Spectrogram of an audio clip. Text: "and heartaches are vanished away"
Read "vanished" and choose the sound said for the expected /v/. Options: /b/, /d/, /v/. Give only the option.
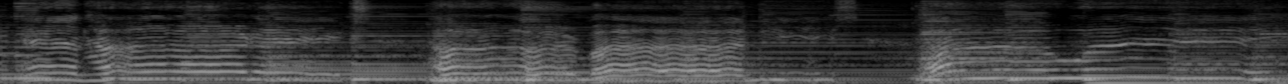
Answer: /b/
